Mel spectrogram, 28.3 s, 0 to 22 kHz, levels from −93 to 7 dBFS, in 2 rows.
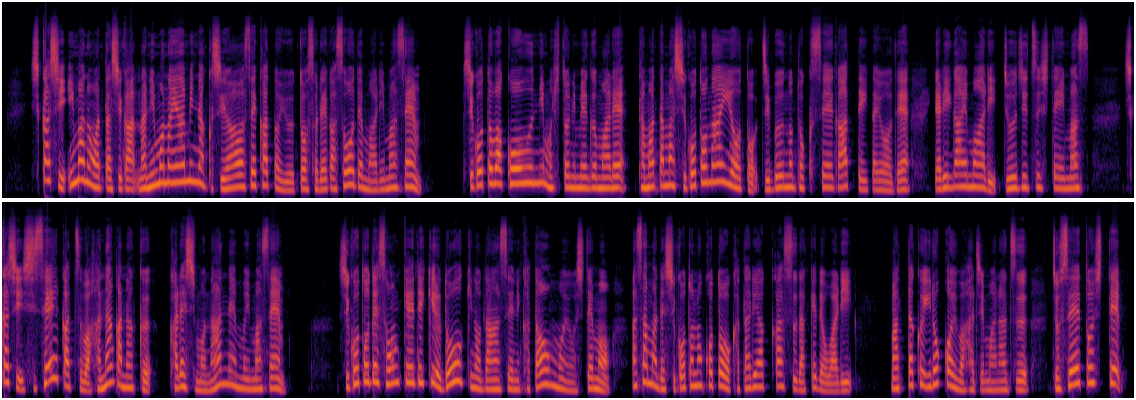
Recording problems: none

